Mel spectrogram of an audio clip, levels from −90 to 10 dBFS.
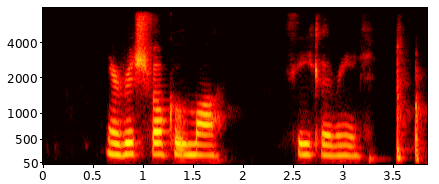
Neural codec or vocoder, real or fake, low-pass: codec, 16 kHz, 1 kbps, X-Codec, HuBERT features, trained on LibriSpeech; fake; 7.2 kHz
